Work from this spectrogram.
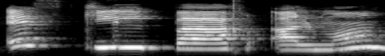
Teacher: Two vowels together. So the que loses his E.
